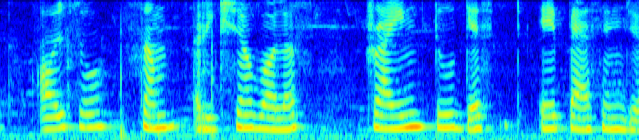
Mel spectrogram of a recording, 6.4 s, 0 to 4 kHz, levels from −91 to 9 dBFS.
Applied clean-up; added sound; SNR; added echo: none; none; none; none.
